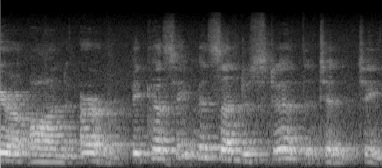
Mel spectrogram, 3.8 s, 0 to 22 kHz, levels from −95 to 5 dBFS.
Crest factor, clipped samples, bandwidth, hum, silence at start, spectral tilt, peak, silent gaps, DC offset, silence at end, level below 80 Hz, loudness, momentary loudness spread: 16 dB; under 0.1%; 12.5 kHz; none; 0 s; -5.5 dB/octave; -4 dBFS; none; under 0.1%; 0 s; -78 dBFS; -21 LUFS; 6 LU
